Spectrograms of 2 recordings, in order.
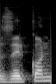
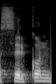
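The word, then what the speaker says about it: Zircon: तो जिरकॉन भी कह सकते हो इसको, क्योंकि टी साइलेंट है तो जायरकॉन या सिरकॉन भी आप इसको कह सकते हो।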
